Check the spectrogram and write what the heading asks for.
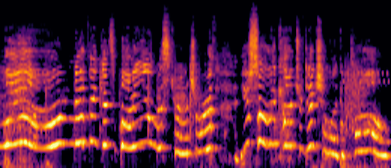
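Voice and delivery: very high, loud excitable cartoon voice; gushing witness character. Witness praising Mister Edgeworth, high excited gushing. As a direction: gush in a squeaky character voice.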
